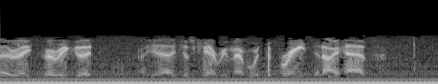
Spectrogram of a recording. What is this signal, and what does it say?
Emergency Alert System (SAME) tones, heard as harsh buzzing bursts, with speech. It is heard from 0.5 to 3.7 s.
